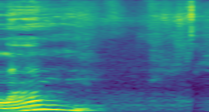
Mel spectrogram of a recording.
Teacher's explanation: menggunakan ujung lidah ya. Ujung lidah tempelkan ke gigi dia.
